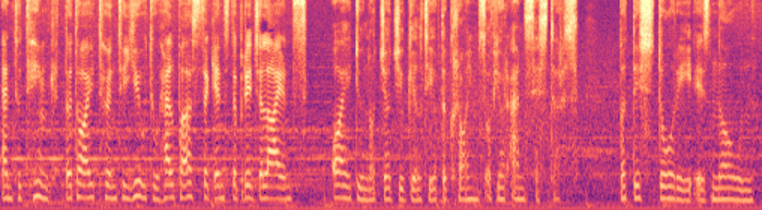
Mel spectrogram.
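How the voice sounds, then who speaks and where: A woman's voice: fairly low pitch, little pitch movement, a little slow, music in the background, lightly acted. An actress playing a solemn, fair-minded islander woman in a fantasy game. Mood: grave. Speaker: voice actor in a fantasy video game. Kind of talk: game dialogue.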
